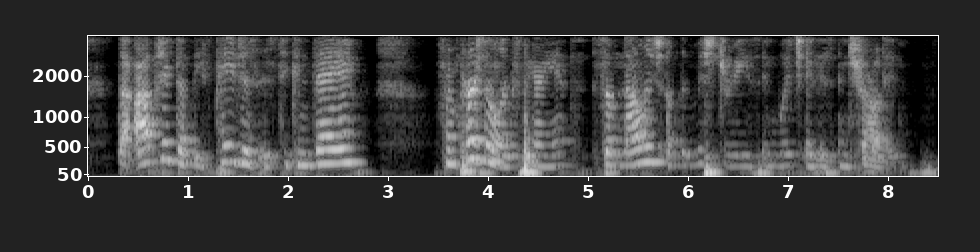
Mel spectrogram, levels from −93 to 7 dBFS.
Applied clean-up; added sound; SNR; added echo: none; none; none; reverberation time 0.3 s.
